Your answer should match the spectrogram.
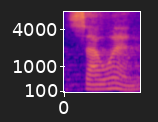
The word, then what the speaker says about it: Samhain: uh i'm going to say this right saoin sowen and now it's spelled s-a-m-h-a-i-n but it's pronounced samhain and i'm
